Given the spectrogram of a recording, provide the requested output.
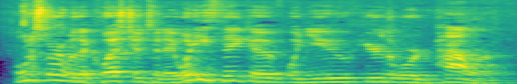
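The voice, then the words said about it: Projecting teacher voice. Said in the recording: “I'll use my teacher voice.”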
